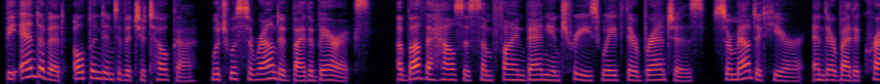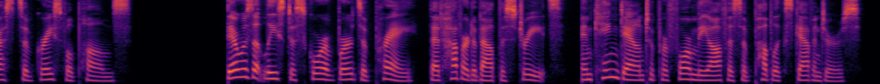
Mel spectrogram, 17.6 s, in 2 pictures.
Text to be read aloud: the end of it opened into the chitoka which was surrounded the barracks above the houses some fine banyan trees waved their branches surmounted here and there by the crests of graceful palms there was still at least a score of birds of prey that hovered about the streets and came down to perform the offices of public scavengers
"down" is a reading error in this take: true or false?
false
